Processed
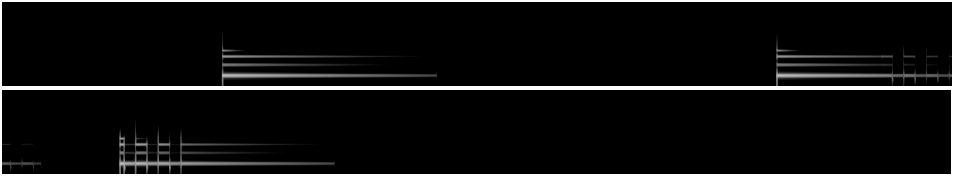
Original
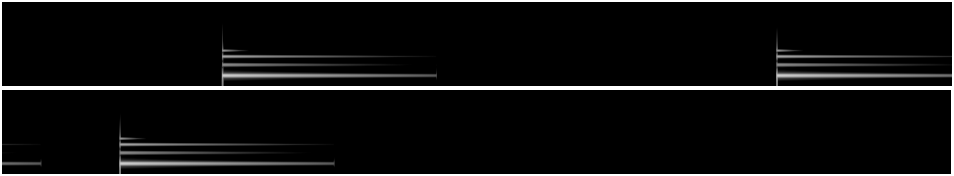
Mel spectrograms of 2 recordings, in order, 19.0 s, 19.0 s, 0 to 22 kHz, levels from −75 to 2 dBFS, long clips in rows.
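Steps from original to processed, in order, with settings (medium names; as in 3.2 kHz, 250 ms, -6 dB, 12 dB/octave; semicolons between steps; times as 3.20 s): 8.79–11.30 s: LFO low-pass square 4.4 Hz 320–2000 Hz; trim -5 dB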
